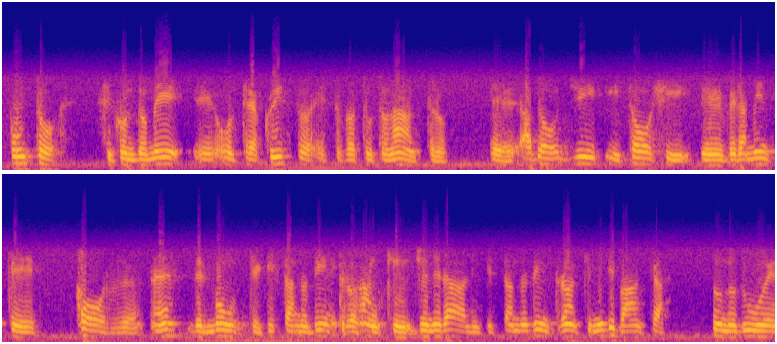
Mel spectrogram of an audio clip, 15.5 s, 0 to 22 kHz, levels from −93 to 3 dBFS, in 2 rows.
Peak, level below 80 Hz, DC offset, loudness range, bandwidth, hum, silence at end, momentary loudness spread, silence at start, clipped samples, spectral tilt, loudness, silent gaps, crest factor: -2 dBFS; -42 dBFS; under 0.1%; 2 LU; 5.6 kHz; none; 0 s; 8 LU; 0.05 s; under 0.1%; -8.5 dB/octave; -14 LUFS; none; 12 dB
